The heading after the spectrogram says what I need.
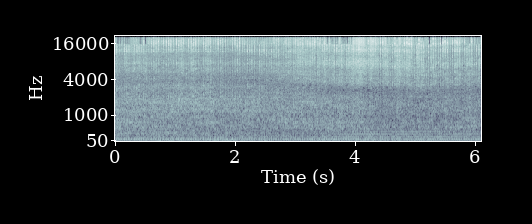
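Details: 2014 Troy-Bilt leaf shredder vacuum with Briggs & Stratton engine, running after a no-start from stale fuel was fixed by flushing the carburetor bowl and fuel system: steady, even low drone under the shredder's rushing and chattering, no hunting or surging; normal running.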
